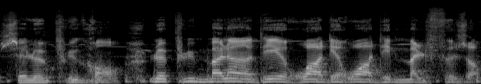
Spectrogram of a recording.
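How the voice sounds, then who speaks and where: A man's put-on character voice, medium in pitch, with ordinary pitch variation and a very slow pace. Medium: read story. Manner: proud, commanding.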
